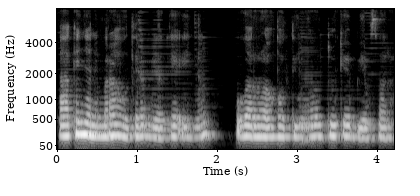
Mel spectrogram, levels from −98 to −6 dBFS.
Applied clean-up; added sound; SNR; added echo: neural mask model DeepFilterNet 3.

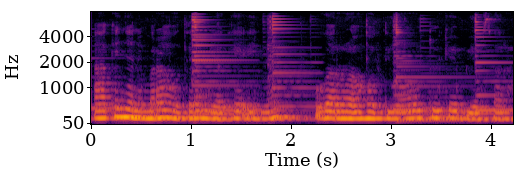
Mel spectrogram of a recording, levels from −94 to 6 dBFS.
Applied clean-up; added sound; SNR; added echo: none; Acoustic guitar; 15 dB; reverberation time 0.5 s.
